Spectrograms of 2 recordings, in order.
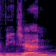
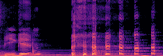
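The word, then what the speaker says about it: VGen: the the community has decided that it is pronounced vegen every time I type it out I do read it as vegan so I I'm in the camp of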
